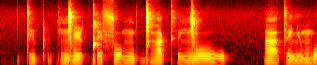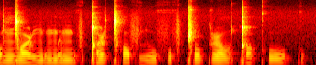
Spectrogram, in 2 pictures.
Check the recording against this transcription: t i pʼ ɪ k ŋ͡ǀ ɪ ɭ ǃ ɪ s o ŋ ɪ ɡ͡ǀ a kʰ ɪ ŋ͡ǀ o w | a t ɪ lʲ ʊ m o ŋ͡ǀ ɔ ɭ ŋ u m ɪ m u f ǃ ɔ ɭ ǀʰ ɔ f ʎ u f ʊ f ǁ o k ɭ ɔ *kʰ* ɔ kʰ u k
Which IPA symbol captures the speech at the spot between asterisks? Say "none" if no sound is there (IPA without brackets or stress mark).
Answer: ǃ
